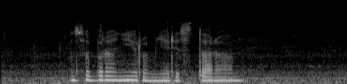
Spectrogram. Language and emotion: Russian, sad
